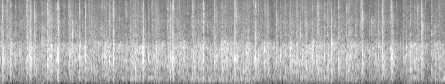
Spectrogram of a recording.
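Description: Audience applauding: many people clapping their hands at once.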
